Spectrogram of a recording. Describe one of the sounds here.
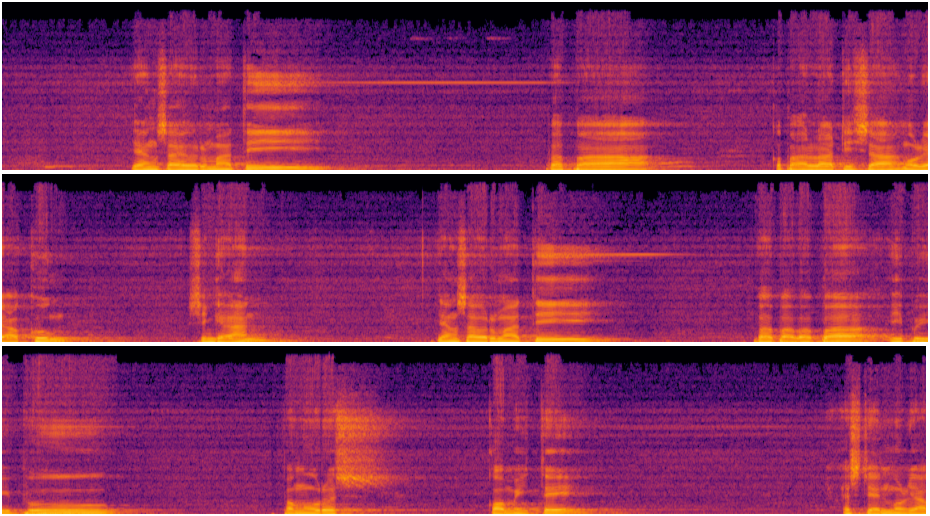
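A middle-aged man speaks calmly into a microphone in short phrases with pauses, heard through a loudspeaker.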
